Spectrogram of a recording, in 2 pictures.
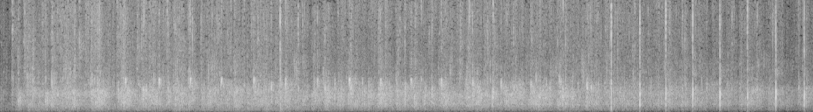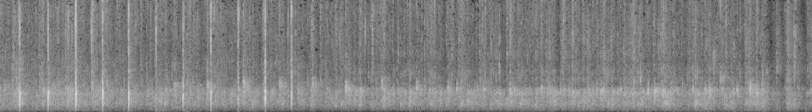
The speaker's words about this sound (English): Would all the honorees and inductees please rise, and let's give them a round of applause as they do so.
